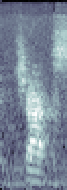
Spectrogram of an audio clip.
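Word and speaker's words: CACH: I'm gonna get Chac's name wrong, community. Just call it Chac. Chac, C-A-C-H.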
